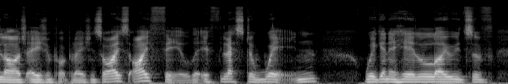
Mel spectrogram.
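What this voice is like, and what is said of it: Usual voice. Nothing is said of it.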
